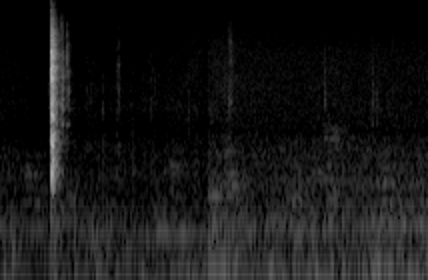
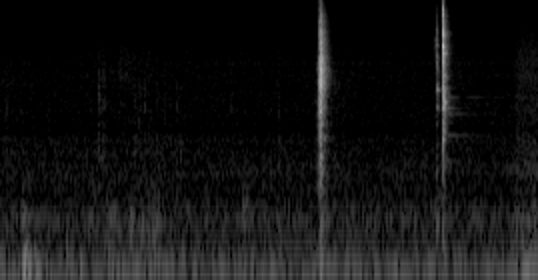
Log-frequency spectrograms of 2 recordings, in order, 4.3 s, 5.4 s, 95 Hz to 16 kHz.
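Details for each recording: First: Homemade soft-start circuit for a 1 kVA isolation transformer (NTC thermistor with RC-delayed relay bypass); a single sharp relay click right after switch-on; the intended 1-second delay isn't happening, relay pulls in too fast. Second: Soft-start circuit for a 1kVA isolation transformer (NTC thermistor with relay bypass, RC delay nominally about 1.8–2 s), microphone close to relay: crisp click then a second about a second later over faint hum; relay pulls in cleanly after delay.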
